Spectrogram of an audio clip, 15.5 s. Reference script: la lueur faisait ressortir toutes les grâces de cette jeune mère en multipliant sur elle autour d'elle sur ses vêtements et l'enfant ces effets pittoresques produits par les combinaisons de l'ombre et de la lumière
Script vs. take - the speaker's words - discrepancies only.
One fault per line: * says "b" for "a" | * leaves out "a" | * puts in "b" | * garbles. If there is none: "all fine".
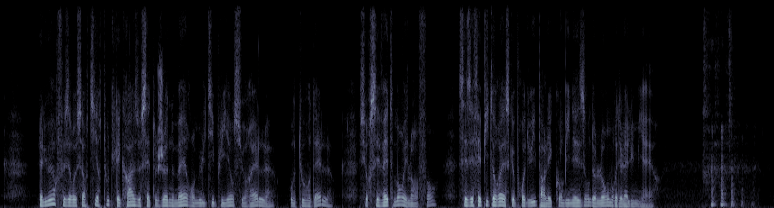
all fine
